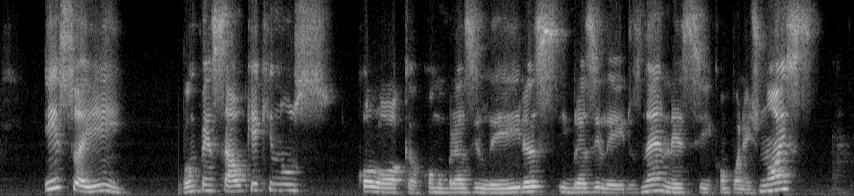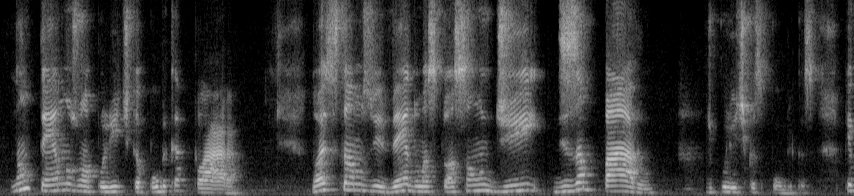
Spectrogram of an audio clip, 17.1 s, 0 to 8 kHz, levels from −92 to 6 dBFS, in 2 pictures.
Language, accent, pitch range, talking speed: Portuguese, Brazilian, 175-235 Hz, 120 wpm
